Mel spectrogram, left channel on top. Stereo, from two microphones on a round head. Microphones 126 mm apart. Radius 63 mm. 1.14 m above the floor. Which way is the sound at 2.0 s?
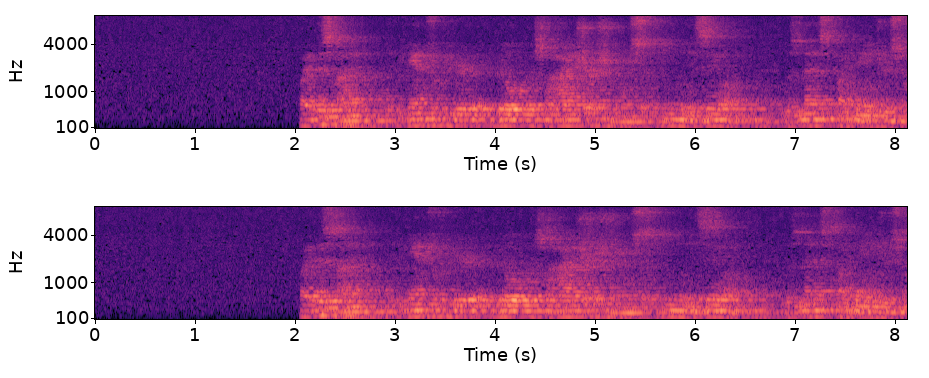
65° left (ahead or behind).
